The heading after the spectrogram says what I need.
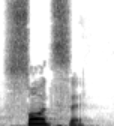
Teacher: Na sequência de consoantes L, N, C, a consoante L, a primeira da sequência, não é pronunciada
